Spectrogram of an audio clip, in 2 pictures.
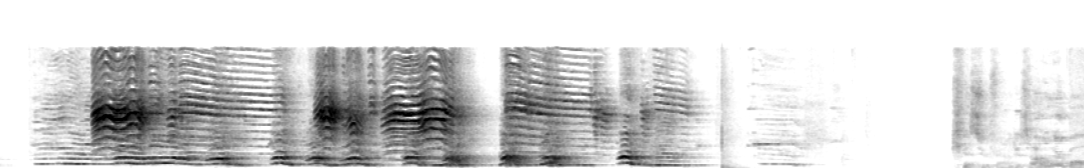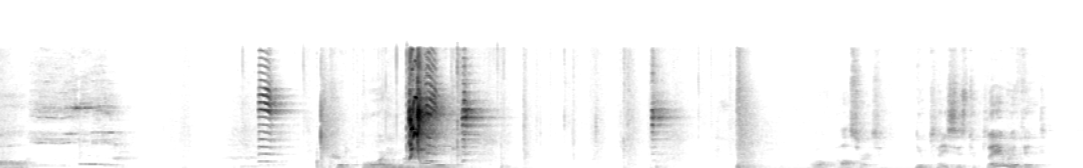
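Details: A Great Dane howls with delight on squeaking his favourite toy ball: a long, wavering, rising-and-falling howl, then softer whines and squeaky yelps.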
